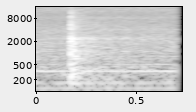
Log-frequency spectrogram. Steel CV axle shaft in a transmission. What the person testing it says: see it go all the way through it bottom out you hear that solid sound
